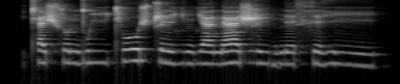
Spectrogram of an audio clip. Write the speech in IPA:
cʰ æ ʃ s o n d w iː cʰ oː ʃ ʈ͡ʂ eː ʎ e ŋ ʎ æː n æː ʃ ʐ iː b ŋ eː s x e ɦ iː

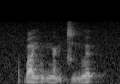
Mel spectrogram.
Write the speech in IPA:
ɓ a˨˦ j l ṵ˧˨ ŋ a̰˧˨ ŋ t͡ɕ ḭ˧˨ ŋ l ə˦˥ t̚

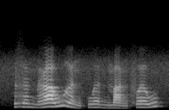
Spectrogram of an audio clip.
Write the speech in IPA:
z ə̤˨˩ n ɣ a˨˦ w ɣ ə˧˩ n k w ə̤˨˩ n m a˧˩ ŋ f ə˨˦ w

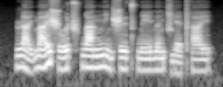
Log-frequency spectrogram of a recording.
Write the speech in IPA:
ɻ a˨˩ ɪ̯ m a˧˥ ɪ̯ ʂ o˧˥ ʊ̯ ʈ͡ʂʰ w a˥ n n̪ i˥˩ n ʂ ɻ̩˥ t̪ʰ w e˥ ɪ̯ n̪ ə˥ n t͡ɕ ɥ ɛ˨˩ pʰ a˥ ɪ̯

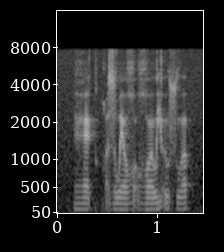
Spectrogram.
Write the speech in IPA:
ɦ ɛː k qʷ ə̰ z w e ʁʷ ə̰ ʁʷ œ u̯ j ə̰ y̯ sʷ ʌ

